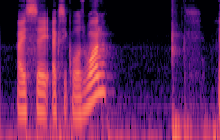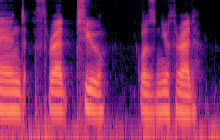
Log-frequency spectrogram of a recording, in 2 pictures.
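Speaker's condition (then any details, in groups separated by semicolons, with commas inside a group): No condition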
